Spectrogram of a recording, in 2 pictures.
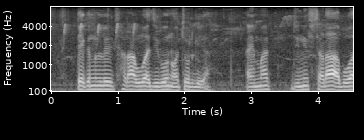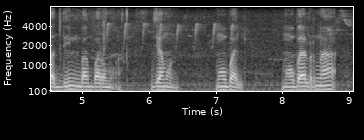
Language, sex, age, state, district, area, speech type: Santali, male, 18-30, West Bengal, Malda, rural, spontaneous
